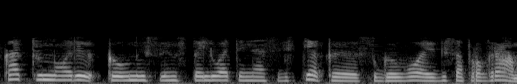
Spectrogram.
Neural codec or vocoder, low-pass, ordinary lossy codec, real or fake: none; 3.6 kHz; MP3, 16 kbps; real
